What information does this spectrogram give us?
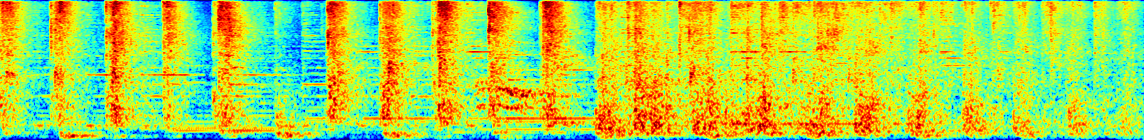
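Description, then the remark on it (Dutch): About twelve women flamenco dancers at a dance school in the Rozenfabriek stamp their feet in quick, rhythmic bursts of sharp, loud thuds, the stamping growing denser and more continuous toward the end, with faint tonal sounds underneath; one guitarist is with them. “Gestamp van voeten.”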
